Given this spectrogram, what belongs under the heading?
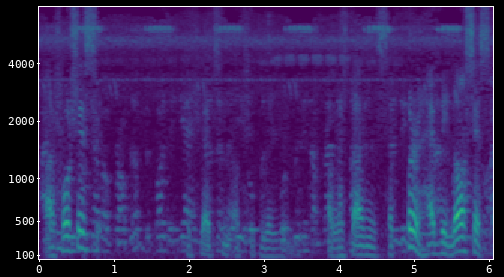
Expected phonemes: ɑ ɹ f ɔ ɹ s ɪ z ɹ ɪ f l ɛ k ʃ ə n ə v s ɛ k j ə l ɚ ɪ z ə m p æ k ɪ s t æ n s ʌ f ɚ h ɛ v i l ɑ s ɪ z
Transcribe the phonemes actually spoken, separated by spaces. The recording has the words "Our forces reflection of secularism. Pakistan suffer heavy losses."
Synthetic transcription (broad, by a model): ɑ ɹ f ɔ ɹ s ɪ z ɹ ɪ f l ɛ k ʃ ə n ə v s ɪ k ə l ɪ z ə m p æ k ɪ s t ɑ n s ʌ p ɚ h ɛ b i l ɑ s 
